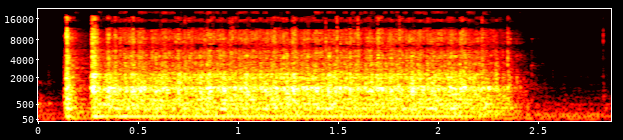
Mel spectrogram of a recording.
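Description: A sewing machine edge stitches close to the edge of a backpack drawstring. It runs in one steady, close whirring burst of about two seconds, then stops. No talking.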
